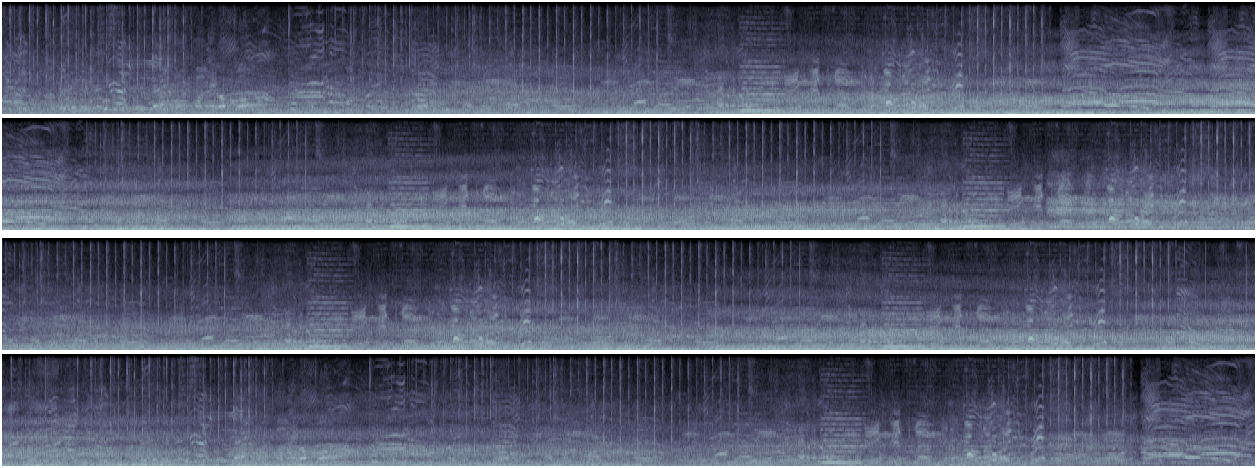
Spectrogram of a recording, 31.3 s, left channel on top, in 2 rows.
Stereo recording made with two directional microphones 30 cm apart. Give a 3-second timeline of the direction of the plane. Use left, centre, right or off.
right, right, right, right, centre, centre, left, left, left, left, left.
